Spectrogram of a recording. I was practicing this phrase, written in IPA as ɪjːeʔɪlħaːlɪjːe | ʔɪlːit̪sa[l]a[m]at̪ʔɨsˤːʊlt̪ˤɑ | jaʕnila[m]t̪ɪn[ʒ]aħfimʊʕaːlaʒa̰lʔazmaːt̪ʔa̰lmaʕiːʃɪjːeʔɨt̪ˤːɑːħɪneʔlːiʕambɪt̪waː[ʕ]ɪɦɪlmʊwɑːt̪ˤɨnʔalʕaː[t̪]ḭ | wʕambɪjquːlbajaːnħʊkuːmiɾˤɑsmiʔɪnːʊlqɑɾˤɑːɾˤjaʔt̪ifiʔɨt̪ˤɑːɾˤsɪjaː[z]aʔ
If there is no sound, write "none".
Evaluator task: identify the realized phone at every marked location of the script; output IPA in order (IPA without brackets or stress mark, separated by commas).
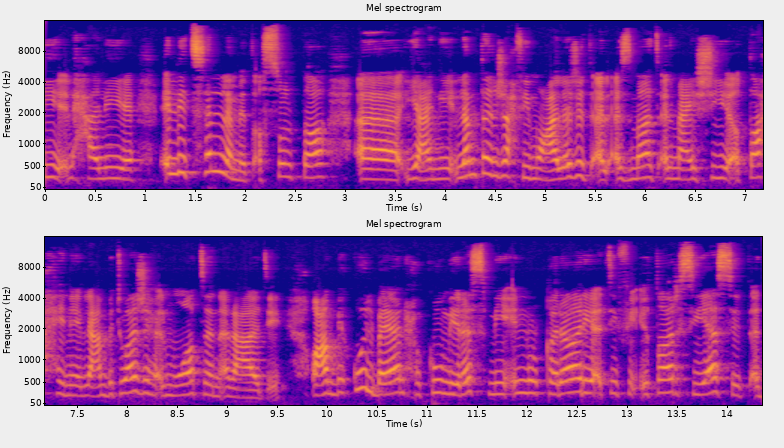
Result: lː, m, m, ʒ, ʒ, d̪, s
